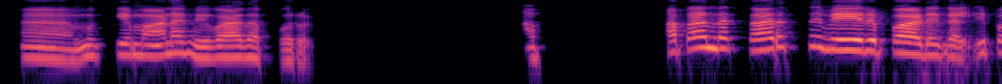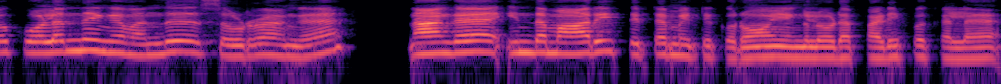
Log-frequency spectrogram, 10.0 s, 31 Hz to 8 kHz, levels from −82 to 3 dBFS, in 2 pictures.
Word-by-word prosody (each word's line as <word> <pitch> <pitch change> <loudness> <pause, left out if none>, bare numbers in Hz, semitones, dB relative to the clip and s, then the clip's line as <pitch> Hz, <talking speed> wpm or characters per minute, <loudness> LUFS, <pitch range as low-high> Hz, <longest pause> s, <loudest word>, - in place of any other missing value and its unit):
அ - - -4 0.3
முக்கியமான 205 0 -3 0.2
விவாத 185 +1 -1
பொருள் 150 - -11 1.1
அப் - - -12 0.6
அப்ப - - -3
அந்த 325 -1 +2
கருத்து 355 +4 0
வேறுபாடுகள். 245 -10 +4
இப்ப 260 +1 -7
குழந்தைங்க 265 +1 +1
வந்து 230 +5 -3 0.2
சொல்றாங்க, 200 -1 -3 0.6
"நாங்க 245 +2 +7 0.3
இந்த 255 0 0
மாரி 250 +3 +4
திட்டமிட்டுக்குறோம் 190 -5 -3
எங்களோட 180 0 -1
படிப்புக்கள. 180 -1 -4
220 Hz, 115 wpm, -24 LUFS, 190-260 Hz, 1.1 s, நாங்க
